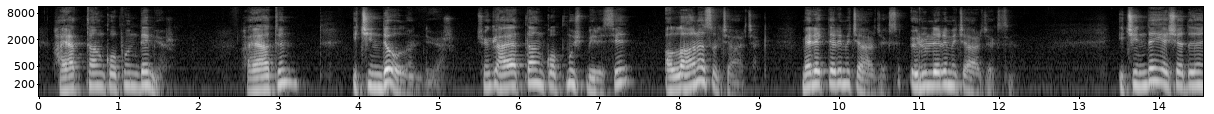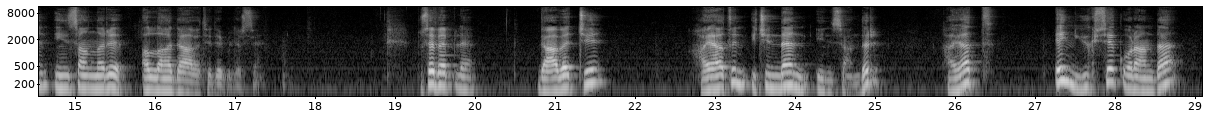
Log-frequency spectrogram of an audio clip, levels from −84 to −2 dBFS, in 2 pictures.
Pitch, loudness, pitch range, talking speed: 160 Hz, -25 LUFS, 150-185 Hz, 75 wpm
